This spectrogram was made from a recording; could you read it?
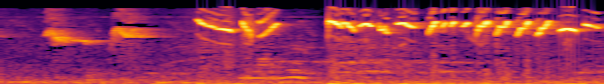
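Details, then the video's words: White-eye in Indonesia singing: a few thin, high slurred notes, then a lively run of sharp, rapidly repeated high chirps and twitters. A faint low rumble sits underneath. "PLECI JOSS ..BUKPAR KEREN..FIT NGICAU LOSS"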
